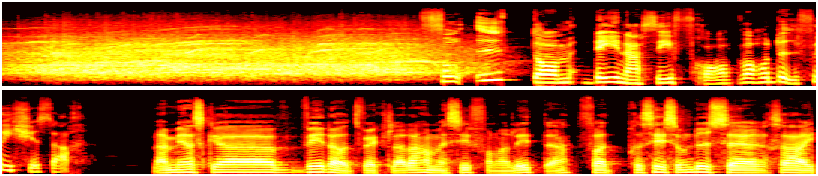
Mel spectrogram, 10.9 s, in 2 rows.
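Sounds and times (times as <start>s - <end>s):
crowd applause and cheering: 0.0s - 3.6s
speech: 3.0s - 10.8s.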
